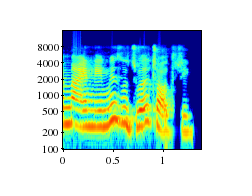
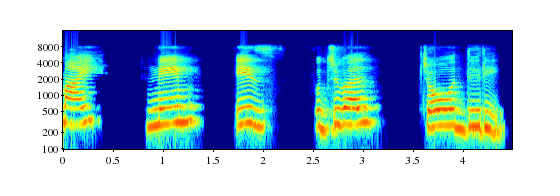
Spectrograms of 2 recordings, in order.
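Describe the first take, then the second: First: It is read in one smooth flow. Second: It is read word by word, with pauses.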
